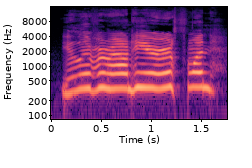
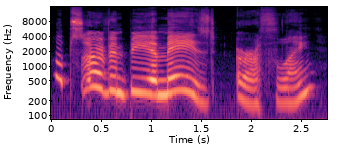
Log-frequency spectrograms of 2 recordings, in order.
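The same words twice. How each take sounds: First: Playful mock address. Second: Grand announcement. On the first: Max teases Freak back. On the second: Freak shows off his bird. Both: A narrator's reading.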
